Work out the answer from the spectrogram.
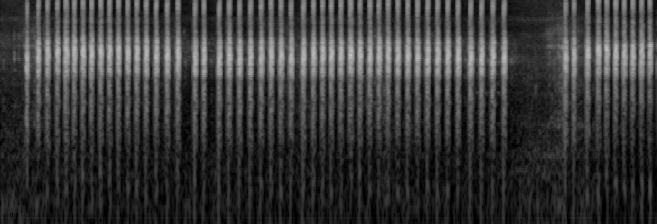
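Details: Black-and-red broadbill calling on and on, used to lure lovebirds into calling; a long stream of quick buzzy notes with one short break near the start and a longer pause before the chatter resumes.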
